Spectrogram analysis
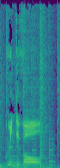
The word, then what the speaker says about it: Grindelwald: So here's Grindelwald, or Grindel-VALD, I guess. Some people say it like that.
